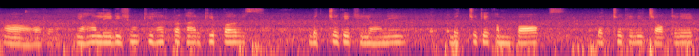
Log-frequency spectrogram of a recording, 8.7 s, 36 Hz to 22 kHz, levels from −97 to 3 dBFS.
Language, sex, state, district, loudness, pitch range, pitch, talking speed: Hindi, female, Chhattisgarh, Raipur, -19 LUFS, 170-190 Hz, 180 Hz, 130 wpm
